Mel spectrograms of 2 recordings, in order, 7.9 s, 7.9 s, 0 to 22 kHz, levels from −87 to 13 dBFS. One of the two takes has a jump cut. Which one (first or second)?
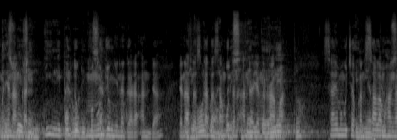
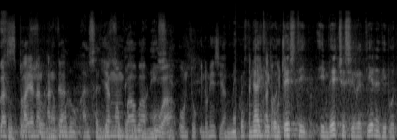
second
